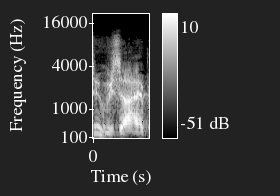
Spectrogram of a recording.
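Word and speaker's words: Uzzi: I pronounce it Uzi. They say it's Uzai, but I think it's Uzi. Because it's son of Buki, son of Abishua, son of Phinehas, son of Eleazar, son of Aaron, the chief priest.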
